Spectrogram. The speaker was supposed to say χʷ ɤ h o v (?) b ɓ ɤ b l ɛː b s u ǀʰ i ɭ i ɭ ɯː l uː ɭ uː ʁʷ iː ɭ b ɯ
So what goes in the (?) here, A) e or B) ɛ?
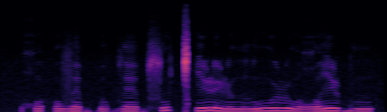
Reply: B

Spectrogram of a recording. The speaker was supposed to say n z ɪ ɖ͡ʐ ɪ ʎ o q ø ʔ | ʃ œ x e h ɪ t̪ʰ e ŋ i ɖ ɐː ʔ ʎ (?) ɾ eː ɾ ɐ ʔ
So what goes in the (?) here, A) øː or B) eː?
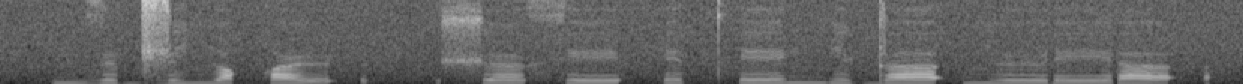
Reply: A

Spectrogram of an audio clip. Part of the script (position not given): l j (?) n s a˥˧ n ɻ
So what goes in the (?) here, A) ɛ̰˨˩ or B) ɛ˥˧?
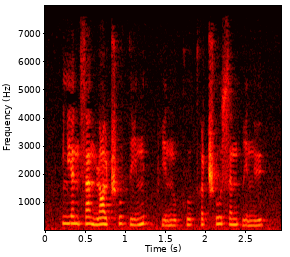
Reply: B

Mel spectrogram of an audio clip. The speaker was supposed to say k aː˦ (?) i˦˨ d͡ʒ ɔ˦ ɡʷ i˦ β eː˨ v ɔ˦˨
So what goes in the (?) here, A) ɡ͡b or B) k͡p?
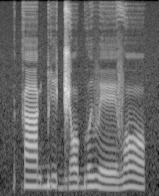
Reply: A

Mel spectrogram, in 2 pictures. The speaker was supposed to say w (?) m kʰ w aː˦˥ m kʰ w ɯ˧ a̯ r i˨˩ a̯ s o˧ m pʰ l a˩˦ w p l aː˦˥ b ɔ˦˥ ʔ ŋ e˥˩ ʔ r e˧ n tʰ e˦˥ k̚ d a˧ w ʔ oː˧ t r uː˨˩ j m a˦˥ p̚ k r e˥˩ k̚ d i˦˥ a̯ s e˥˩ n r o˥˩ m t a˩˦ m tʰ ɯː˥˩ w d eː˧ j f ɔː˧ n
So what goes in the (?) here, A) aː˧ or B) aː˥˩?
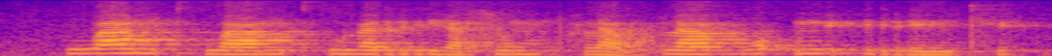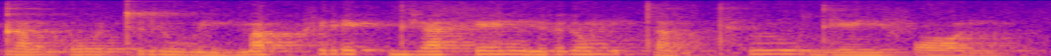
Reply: B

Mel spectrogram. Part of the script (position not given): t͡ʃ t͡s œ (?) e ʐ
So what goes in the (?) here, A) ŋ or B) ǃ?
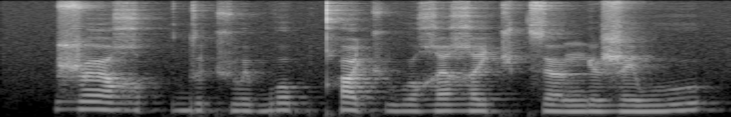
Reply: A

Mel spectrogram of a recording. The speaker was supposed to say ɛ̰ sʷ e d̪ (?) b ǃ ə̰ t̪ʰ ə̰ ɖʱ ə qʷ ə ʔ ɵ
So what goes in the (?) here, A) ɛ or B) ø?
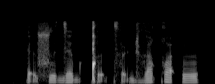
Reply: A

